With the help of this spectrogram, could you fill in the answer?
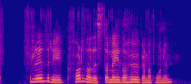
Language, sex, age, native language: Icelandic, female, 13, Icelandic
